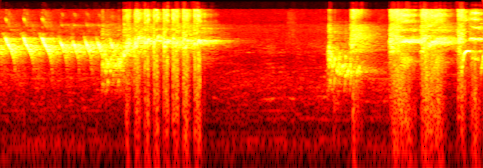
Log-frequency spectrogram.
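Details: Greater green leafbird singing, a natural recording for luring young birds: quick falling slurred notes in series, a rapid rattling burst, a short pause, then more energetic chattering and whistled phrases.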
